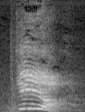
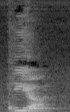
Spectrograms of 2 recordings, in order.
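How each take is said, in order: First: It is shouted strongly, with punch. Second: It is said weakly, without punch.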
